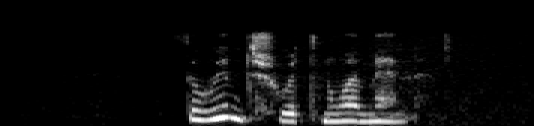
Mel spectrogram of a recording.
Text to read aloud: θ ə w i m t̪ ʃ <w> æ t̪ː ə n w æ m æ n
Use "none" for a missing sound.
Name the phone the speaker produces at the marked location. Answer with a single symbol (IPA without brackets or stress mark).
w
